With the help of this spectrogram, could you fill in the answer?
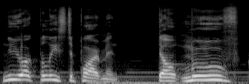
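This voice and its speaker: A man doing a gruff barking New York cop. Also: fairly high pitch, animated, normal speed, a little mellow, faint music behind, pitched above the performer's own voice, natural voice. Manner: barking, sarcastic.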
